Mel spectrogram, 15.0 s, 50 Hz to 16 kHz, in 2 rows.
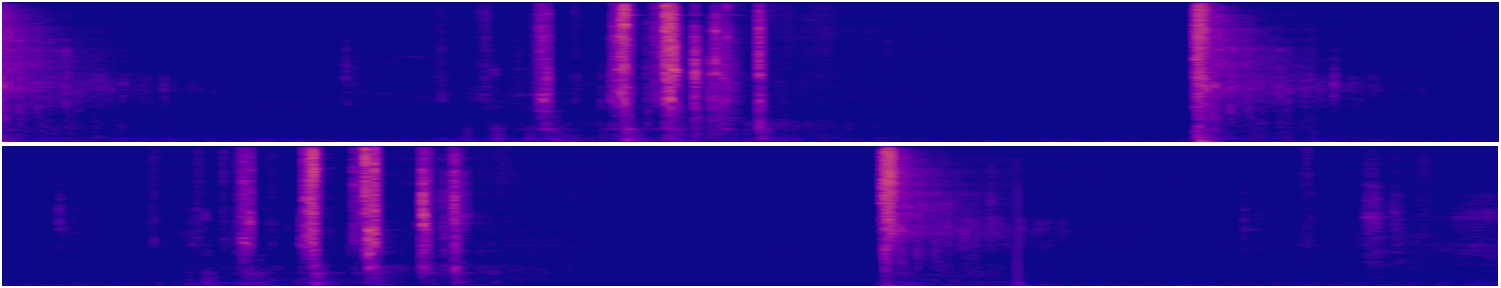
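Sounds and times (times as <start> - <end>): rifle shots: 0.0 - 0.7, 6.0 - 6.8, 11.9 - 12.8
rifle bolt clicking: 2.4 - 4.0, 8.2 - 10.0.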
